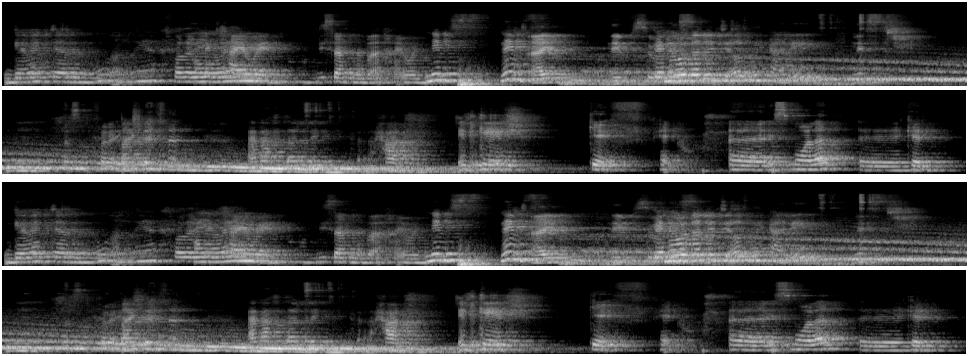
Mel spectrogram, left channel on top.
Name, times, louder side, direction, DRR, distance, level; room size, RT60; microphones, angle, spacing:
voice 1, 0.0-3.2 4.2-4.7 5.0-5.3 6.5-8.0 9.7-10.4 10.8-11.0 12.1-12.8 13.3-13.8 14.2-14.7 16.6-16.8, right 1 dB, 5° right, -6 dB, 6.5 m, -21 dB
voice 2, 1.7-2.8 3.1-4.2 5.2-5.6 6.0-7.1 8.5-9.1 10.2-11.4 14.5-14.9 15.5-16.5 16.9-18.9, left 1 dB, 60° left, 4 dB, 7.8 m, -24 dB
sound 1, 5.6-14.7 15.0-15.1, right 1 dB, 85° right, 3.7 m, -20 dB
25.0 x 23.5 x 8.4 m, 0.81 s
head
